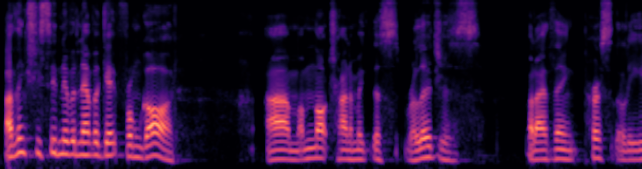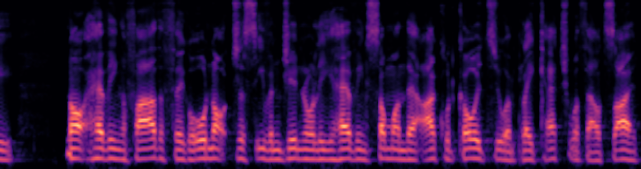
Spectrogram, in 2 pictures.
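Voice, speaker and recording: A man's voice: medium pitch, fairly even intonation, moderate pace. Earnest young New man guest. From American Samoa, raised in New Zealand. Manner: earnest, reflective, with jokey asides. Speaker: guest, content creator. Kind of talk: casual interview chat.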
